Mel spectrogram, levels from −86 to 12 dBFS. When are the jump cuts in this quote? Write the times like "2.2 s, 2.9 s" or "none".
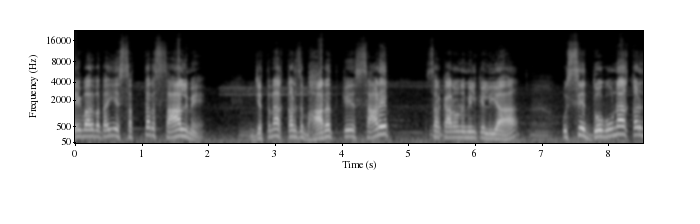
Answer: none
